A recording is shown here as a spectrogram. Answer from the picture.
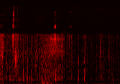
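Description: Faint footsteps in deep snow, a few soft crunches within the first second or so.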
